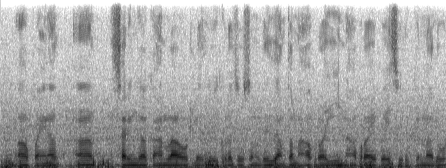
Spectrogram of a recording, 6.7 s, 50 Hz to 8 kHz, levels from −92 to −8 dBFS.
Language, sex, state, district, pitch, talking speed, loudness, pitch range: Telugu, male, Andhra Pradesh, Visakhapatnam, 95 Hz, 90 wpm, -19 LUFS, 95-100 Hz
